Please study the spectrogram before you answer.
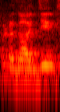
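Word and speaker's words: pedagogy: இதெல்லாம் கொடுத்துட்டா நம்முடைய பெடகாகி வந்துடும். இந்த பெடகாகின்னு சொல்லுவீங்களா, பெடகாஜின்னு சொல்லுவீங்களா? How do you pronounce this? ரெண்டுமே யூஸ் பண்ணுறாங்க. ரெண்டுமே யூஸ் பண்ணலாம், ரெண்டுமே யூஸ் பண்ணலாம்.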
